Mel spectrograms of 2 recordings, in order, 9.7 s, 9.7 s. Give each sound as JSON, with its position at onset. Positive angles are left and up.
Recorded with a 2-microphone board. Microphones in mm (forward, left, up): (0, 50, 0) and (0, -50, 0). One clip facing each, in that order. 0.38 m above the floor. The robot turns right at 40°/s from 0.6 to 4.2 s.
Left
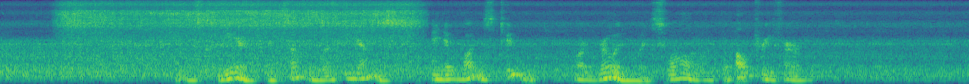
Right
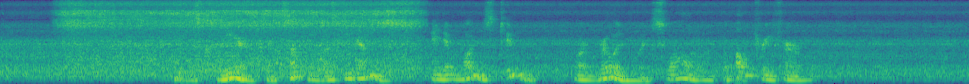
{"t": 1.7, "sound": "a man speaking", "azimuth_deg": -85, "distance_m": 2.5}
